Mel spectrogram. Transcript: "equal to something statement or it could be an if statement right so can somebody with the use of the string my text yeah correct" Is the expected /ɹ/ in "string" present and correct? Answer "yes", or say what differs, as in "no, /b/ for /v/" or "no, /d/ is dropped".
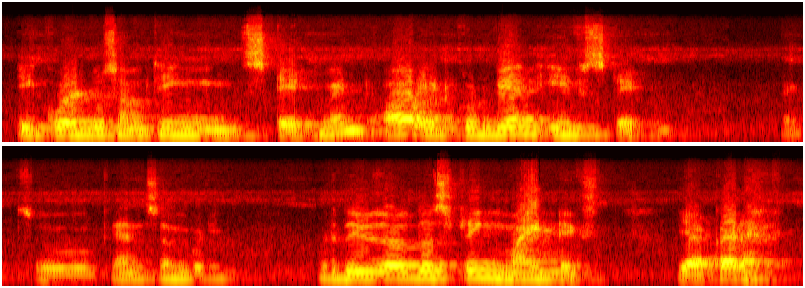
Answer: yes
